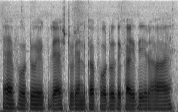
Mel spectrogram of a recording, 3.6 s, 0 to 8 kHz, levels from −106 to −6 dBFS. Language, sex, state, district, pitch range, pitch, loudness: Hindi, male, Uttar Pradesh, Lalitpur, 100-105 Hz, 105 Hz, -15 LUFS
